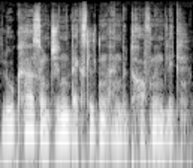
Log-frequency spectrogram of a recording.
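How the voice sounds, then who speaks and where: A man calmly reading a children's book aloud in a measured storytelling manner. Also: sits low, breathy edge. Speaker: reader.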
